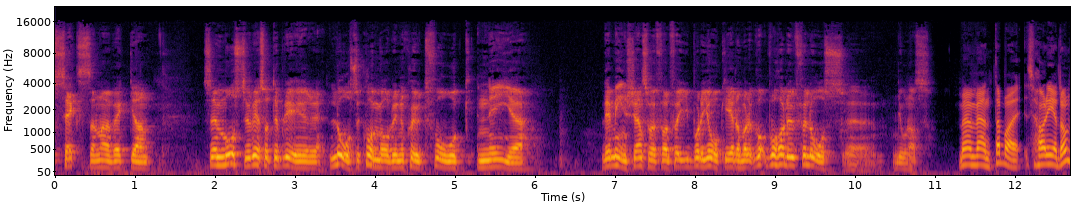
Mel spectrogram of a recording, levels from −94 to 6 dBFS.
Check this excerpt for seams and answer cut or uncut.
uncut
